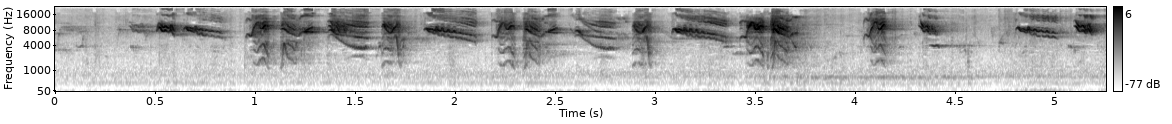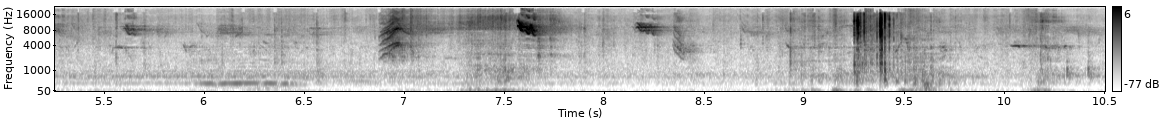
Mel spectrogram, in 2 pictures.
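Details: Sabiá thrush giving a popping call likened to popcorn bursting: a rapid run of short, high, sharp chirps and squeaks, then fewer louder scattered notes with pauses, over a quiet background.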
